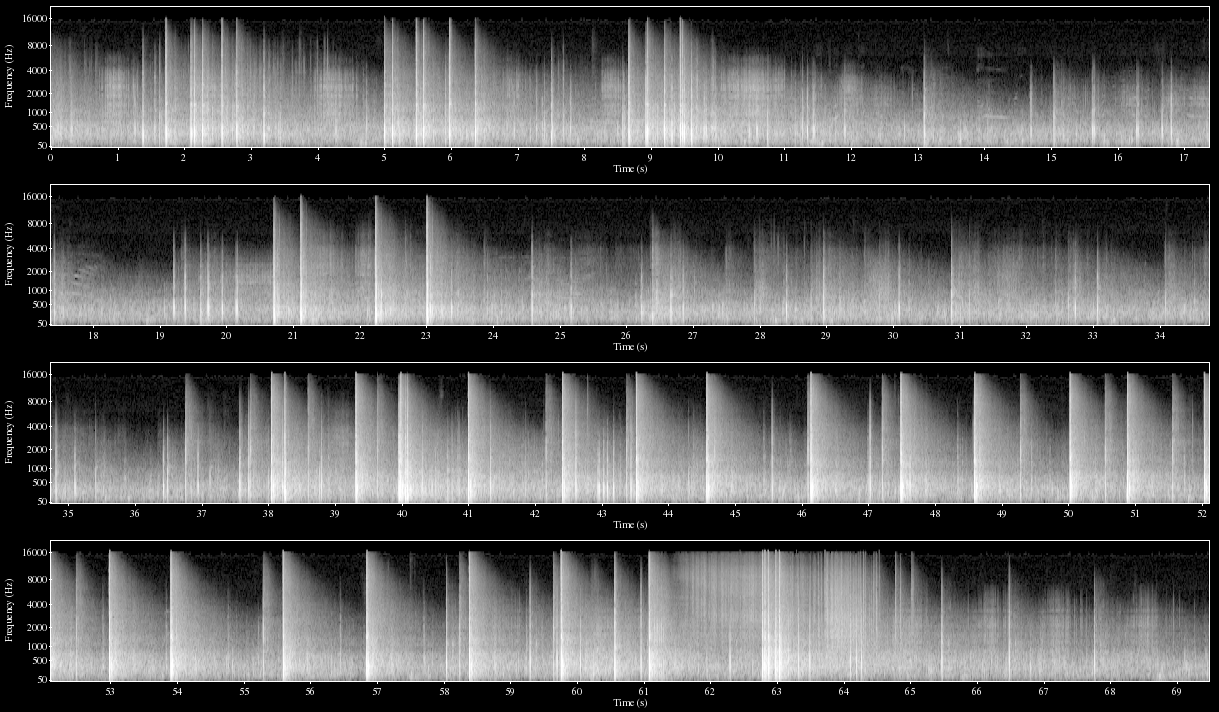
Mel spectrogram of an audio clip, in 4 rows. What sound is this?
Fireworks Crackle
Audio was recorded on ZOOM H5 with X-Y stereo microphone. The sound contains a lot of explosions of fireworks for the New Year
bang, CZ, Czech, New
